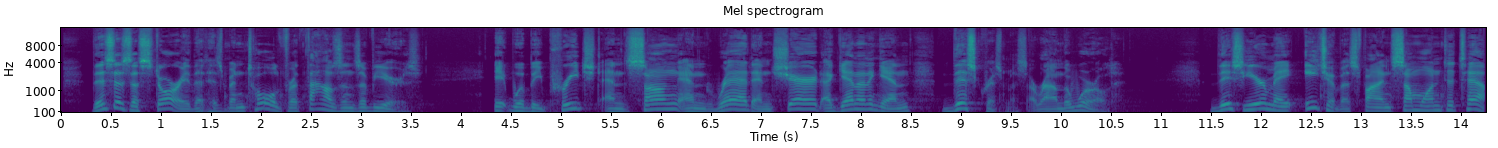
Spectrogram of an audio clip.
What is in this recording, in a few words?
narration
